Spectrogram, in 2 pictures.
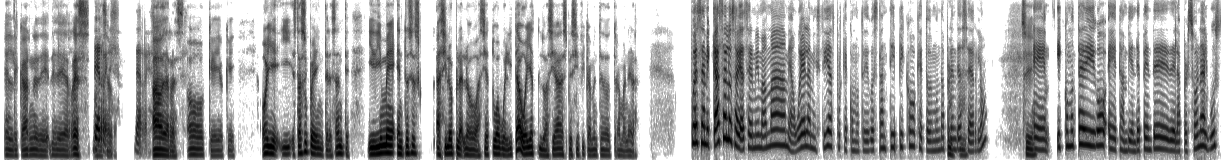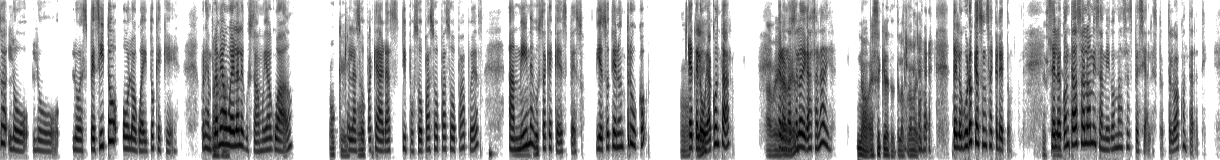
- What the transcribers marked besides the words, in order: chuckle; other background noise
- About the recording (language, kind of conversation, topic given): Spanish, podcast, ¿Cuál es tu plato casero favorito y por qué?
